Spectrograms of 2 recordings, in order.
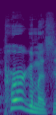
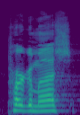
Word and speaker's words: Pergamos: You're sitting in the pew, you're sitting in the seat, and you're saying, man, I've got Pergamos. Is he talking about a different? No, it's the same one. Same church, same area, just a different pronunciation of it. No matter Pergamos, Pergamum, they were rewarded, they were praised for this action.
